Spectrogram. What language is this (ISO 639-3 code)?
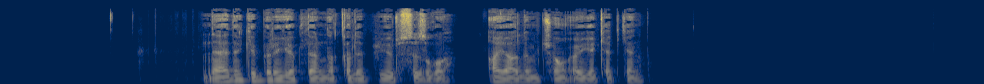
uig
